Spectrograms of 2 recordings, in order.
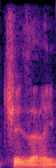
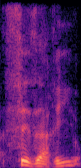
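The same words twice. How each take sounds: First: Cesari said "Tchézari", with an opening ch; Italian-style pronunciation. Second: Said in the usual way. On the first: Shown as a demonstration. Moderator admits how he wanted to say the researcher's name, Cesari as Italian "Tchézari". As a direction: say Cesari the Italian way, starting "Tché". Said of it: "moi je voulais dire".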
